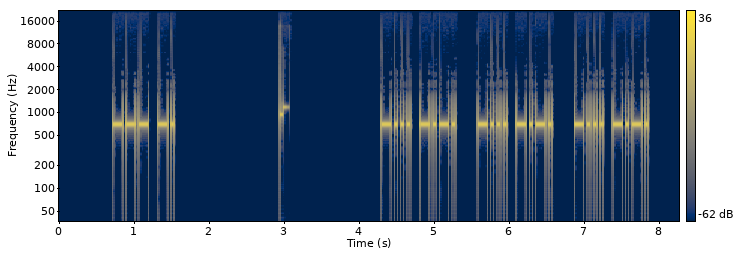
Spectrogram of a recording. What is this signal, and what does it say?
Morse code, heard as a keyed tone, about 28 wpm, 700 Hz. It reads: ON BC BC BC
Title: Canadian Provinces and Territories - Repeated 3x - 28wpm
